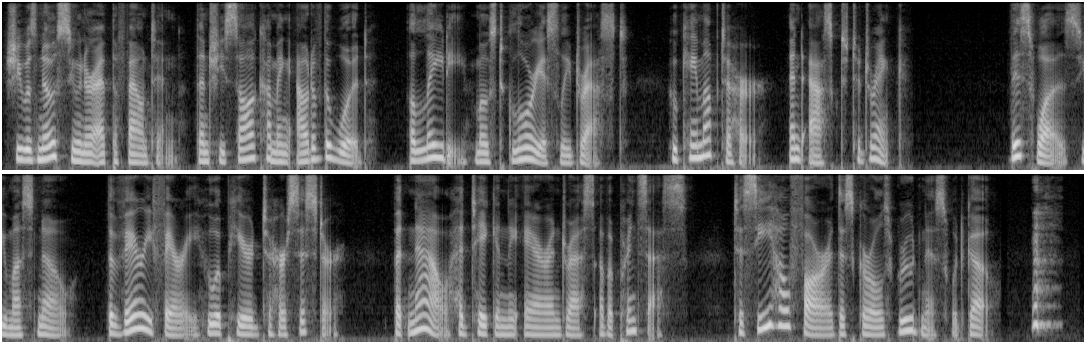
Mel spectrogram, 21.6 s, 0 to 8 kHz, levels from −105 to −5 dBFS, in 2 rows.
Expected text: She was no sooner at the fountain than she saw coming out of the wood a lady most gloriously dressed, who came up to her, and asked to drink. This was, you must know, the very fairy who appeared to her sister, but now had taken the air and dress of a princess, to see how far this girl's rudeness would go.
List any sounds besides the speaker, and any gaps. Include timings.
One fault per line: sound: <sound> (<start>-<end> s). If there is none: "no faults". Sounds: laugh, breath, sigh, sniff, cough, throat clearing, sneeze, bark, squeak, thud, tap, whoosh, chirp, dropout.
sound: laugh (21.1-21.4 s)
